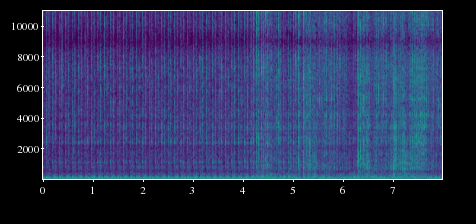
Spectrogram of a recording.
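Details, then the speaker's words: 2016 Kawasaki Vulcan 1700 V-twin, cold start warming before an oil change: deep, even lope at idle, then clean throttle blips rising and falling smoothly through throaty exhaust; normal cold start and revving. "You guys can hear this exhaust. He's got a pretty nice exhaust on this thing. All right, you settle down a little bit. Let's give her some rev."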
